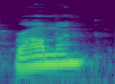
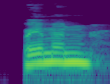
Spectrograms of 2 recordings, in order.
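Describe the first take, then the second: First: "Ramen" with an AH first vowel; name as Ramen. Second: "Raymond" with an AY first vowel; name as Raymond. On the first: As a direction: say "Ramen" as RAH-mun, questioning. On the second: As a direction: say "Raymond" as RAY-mun, questioning. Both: Shown as a demonstration. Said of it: "Name can't be Ramen".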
